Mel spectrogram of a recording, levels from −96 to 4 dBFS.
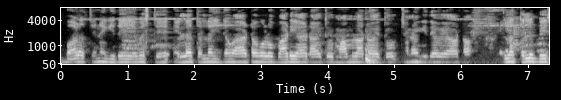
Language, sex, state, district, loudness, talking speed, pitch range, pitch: Kannada, male, Karnataka, Bellary, -18 LUFS, 100 wpm, 150-160 Hz, 155 Hz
